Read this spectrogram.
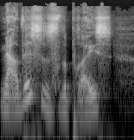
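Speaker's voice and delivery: ordinary delivery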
